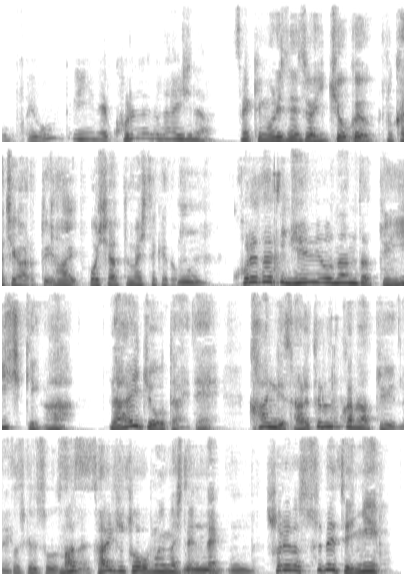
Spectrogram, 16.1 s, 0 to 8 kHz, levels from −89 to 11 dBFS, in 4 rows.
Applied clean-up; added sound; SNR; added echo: neural mask model DeepFilterNet 3.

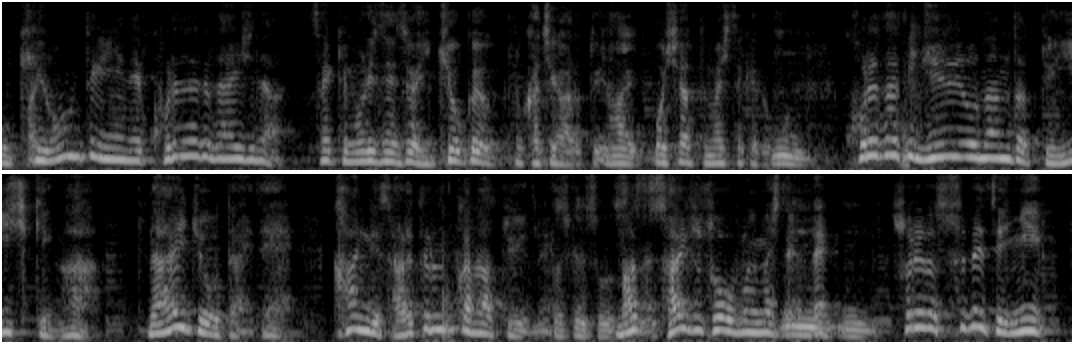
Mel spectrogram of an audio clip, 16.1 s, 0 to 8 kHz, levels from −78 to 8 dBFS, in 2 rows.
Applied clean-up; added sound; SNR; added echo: neural separator model SepFormer DNS4.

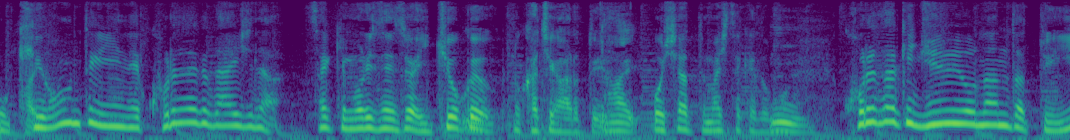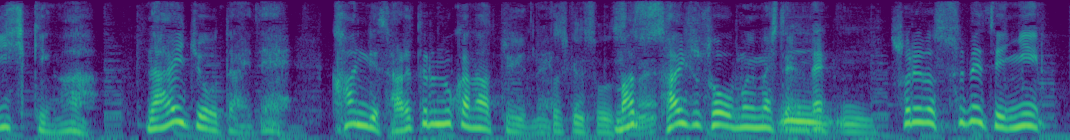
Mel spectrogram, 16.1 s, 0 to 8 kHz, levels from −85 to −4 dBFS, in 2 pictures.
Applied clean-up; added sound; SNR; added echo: none; none; none; none.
